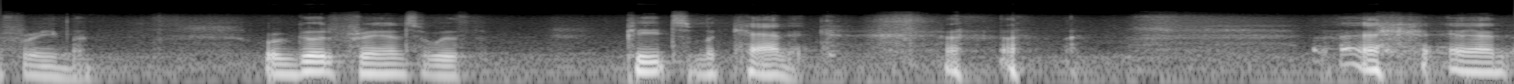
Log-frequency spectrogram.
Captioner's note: laughs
